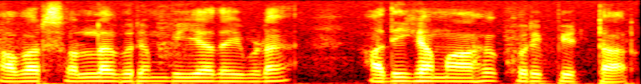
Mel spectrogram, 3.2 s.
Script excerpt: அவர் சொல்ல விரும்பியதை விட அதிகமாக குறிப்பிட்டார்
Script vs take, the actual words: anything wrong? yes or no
no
